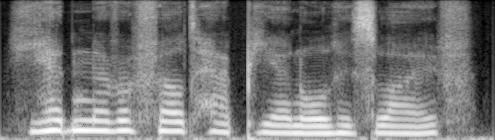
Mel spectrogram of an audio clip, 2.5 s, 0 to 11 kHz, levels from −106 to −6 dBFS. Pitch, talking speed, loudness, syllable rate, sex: 195 Hz, 220 wpm, -14 LUFS, 4.7 syllables/s, female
